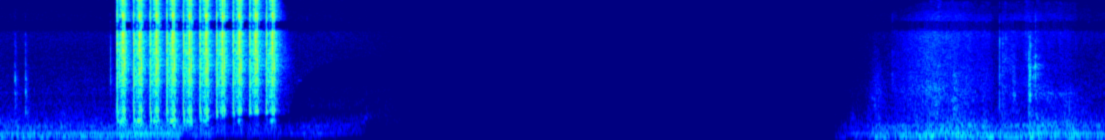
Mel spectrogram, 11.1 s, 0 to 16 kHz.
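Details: Sony a6700 with Sony 40mm f2.5 at 1/125 s, f2.8, ISO 2500: a quick, even burst of crisp shutter clicks followed by quiet.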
